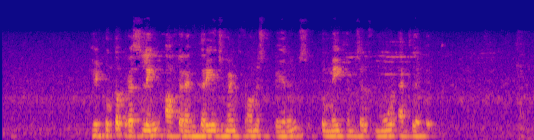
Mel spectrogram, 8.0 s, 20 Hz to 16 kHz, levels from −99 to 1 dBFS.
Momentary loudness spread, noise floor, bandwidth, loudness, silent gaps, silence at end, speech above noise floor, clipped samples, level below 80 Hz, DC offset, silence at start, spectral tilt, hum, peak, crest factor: 9 LU; -54 dBFS; 7.4 kHz; -26 LUFS; none; 0.15 s; 29 dB; under 0.1%; -56 dBFS; under 0.1%; 1.4 s; -7.5 dB/octave; none; -8 dBFS; 20 dB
